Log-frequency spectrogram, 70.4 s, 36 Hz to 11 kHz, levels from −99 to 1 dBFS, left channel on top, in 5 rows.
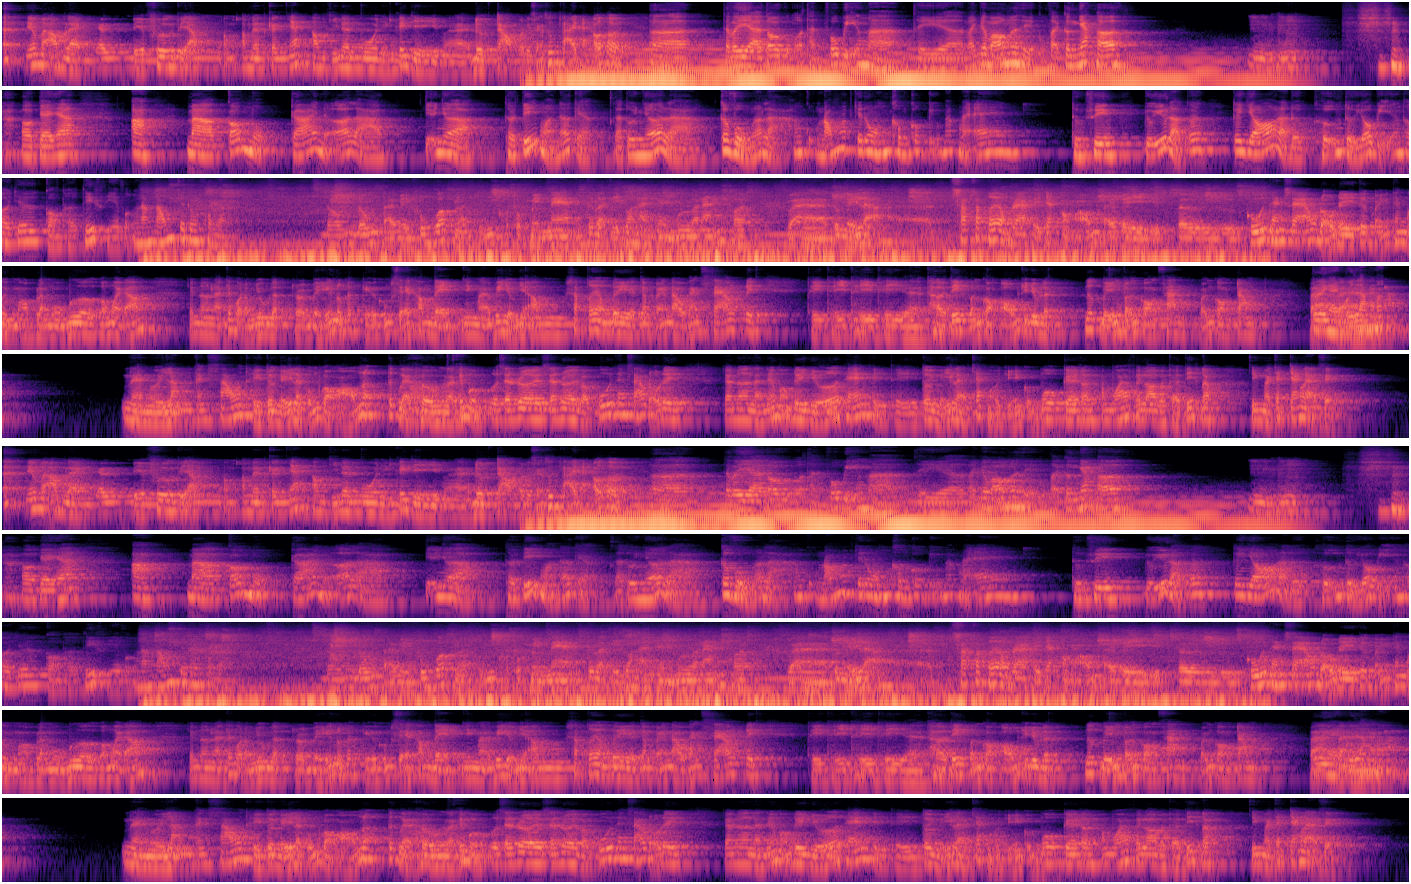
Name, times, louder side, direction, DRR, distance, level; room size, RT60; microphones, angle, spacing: voice 1, 0.2-6.4 9.9-10.2 12.4-13.0 31.3-52.7 53.0-54.7 55.3-56.1 57.5-69.6, left 1 dB, 20° left, 3 dB, 0.4 m, -31 dB
sound 1, 5.2-12.9, equal, 45° left, 0.7 m, -25 dB
voice 2, 6.5-6.9 7.2-11.3 13.6-15.6 15.9-17.9 18.3-18.8 19.1-24.2 24.8-25.2 25.5-30.4 55.3-56.0 60.3-60.9, left 4 dB, 85° left, 8 dB, 0.4 m, -31 dB
sound 2, 29.5-40.8, equal, 15° right, 0.8 m, -30 dB
5.4 x 2.3 x 3.8 m, 1.0 s
head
